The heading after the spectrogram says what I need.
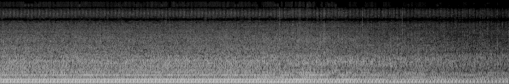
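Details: Yard Machines (MTD) 22" High Wheeler push mower, 4HP Quattro Briggs & Stratton, after all found issues corrected: steady, even single-cylinder drone holding speed through the cut, no misses or surging, fading as it moves off; running right.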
